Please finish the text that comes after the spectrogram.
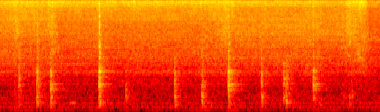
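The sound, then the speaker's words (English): Sausage sizzles steadily in a frying pan while a utensil mashes it into tiny pieces and scoots them around, producing about a dozen irregular clacks and scrapes over a constant hiss, with no talking. “So I'm just mashing this sausage into little tiny pieces in the frying pan and keeping them scooted around to make sure that they get done all the way through.”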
